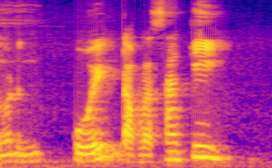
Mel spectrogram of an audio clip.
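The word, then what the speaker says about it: 先: đứng cuối đọc là Saki đọc là Saki để tạo ra từ ví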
